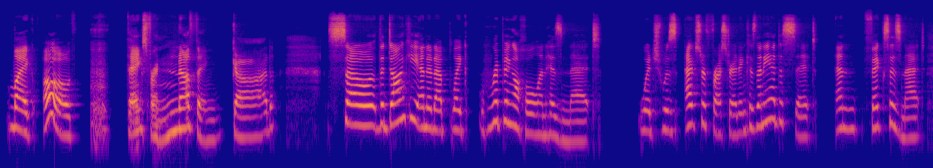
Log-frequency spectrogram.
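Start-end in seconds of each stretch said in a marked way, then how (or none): 0.7-4.2 mock sarcasm, slow and heavy. Retelling a story, the speaker acts out his very sarcastic remark to God. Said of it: "he was being like very sarcastic".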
